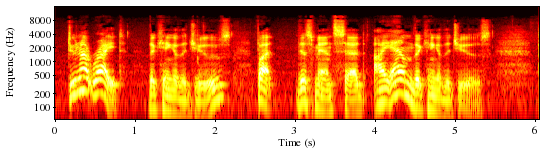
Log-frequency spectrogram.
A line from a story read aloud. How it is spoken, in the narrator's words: Pilate answered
